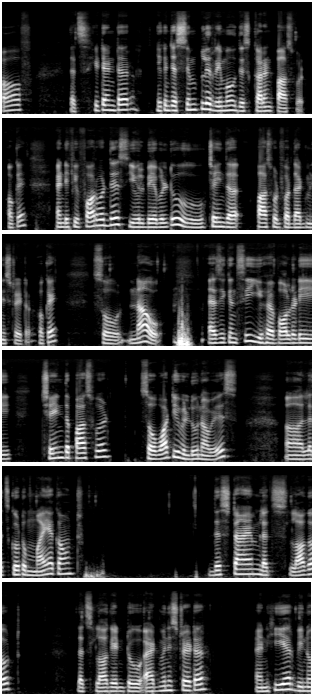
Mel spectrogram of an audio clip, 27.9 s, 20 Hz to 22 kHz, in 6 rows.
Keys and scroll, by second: 5.3 BackSpace, 14.0 BackSpace, 14.8 Return, 25.4-27.8 typing.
